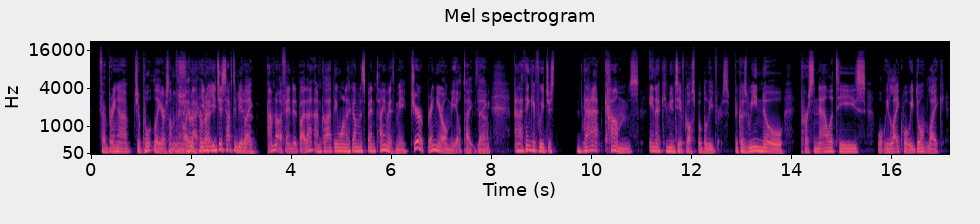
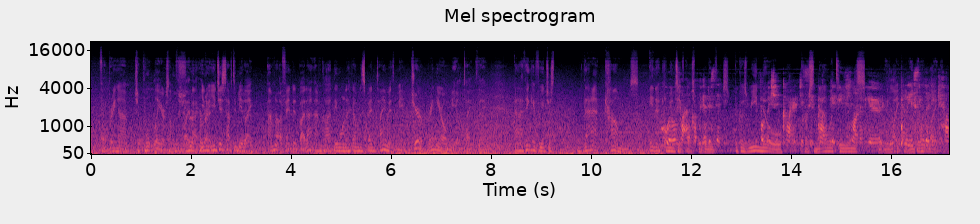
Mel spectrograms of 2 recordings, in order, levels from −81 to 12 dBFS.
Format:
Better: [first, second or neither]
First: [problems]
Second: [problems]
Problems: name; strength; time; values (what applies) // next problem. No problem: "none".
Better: first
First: none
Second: train or aircraft noise; very loud; throughout; as loud as the speech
